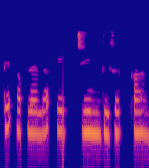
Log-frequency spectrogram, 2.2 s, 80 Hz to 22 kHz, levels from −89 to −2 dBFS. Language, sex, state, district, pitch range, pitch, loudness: Marathi, female, Maharashtra, Dhule, 260-275 Hz, 265 Hz, -37 LUFS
